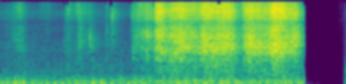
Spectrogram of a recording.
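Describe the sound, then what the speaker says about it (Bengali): A spoon stirs moong dal, water and spices in a pot with soft, continuous scraping that grows louder and busier halfway through, then stops abruptly. "এবার হালকা নেড়ে চেড়ে নেব, মিশিয়ে নেব ডালের সাথে মশলাটা।"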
